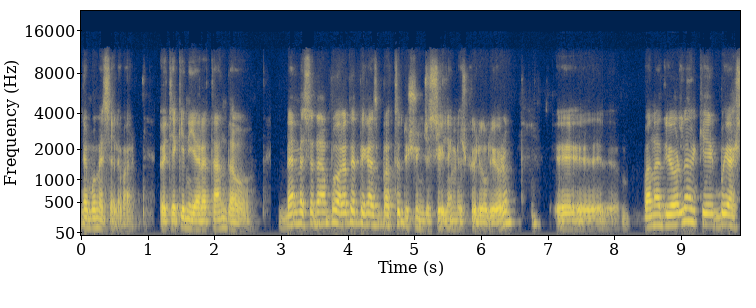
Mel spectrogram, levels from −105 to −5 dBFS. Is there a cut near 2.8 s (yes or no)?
yes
